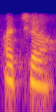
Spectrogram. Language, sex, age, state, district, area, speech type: Sindhi, female, 45-60, Maharashtra, Thane, urban, conversation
